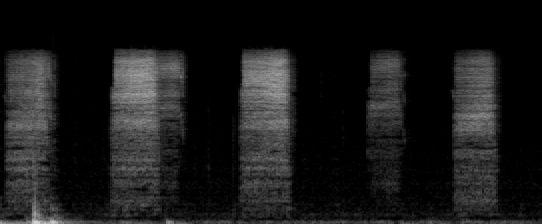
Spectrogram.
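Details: At a school garden nest, two-week-old barn owlets beg for food with long breathy hisses, four spaced bursts after an opening knock, each harsh and noisy, separated by short silences.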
